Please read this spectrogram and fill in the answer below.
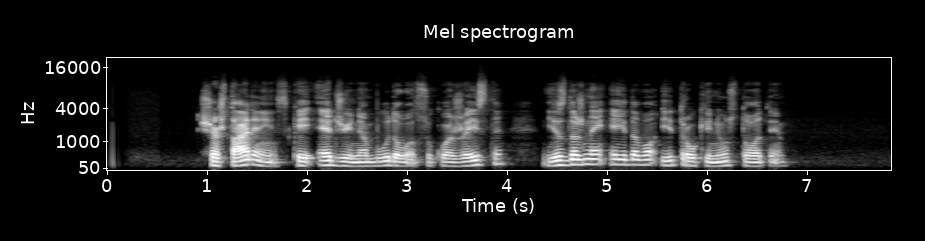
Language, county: Lithuanian, Panevėžys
